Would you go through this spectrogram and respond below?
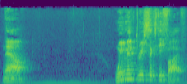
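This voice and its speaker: A man's voice: fairly high pitch, big pitch swings, takes it slowly. A man in his thirties teaching a class as a military instructor, earnest and candid about his own past mistakes. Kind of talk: classroom lecture. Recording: echoey room.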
